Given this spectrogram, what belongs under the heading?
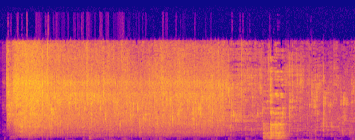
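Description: Onions frying in a small amount of oil while being stirred for paneer saag, a steady close sizzle with a brief louder scrape of the spoon near the end.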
